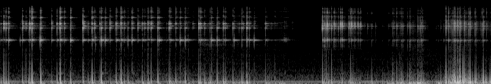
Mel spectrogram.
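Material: Glass.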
